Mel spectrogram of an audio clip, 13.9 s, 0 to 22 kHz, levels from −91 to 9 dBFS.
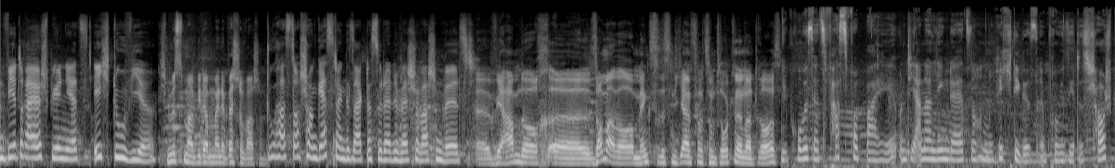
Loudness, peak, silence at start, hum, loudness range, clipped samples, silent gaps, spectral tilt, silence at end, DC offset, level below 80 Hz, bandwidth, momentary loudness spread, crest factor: -19 LUFS; -2 dBFS; 0 s; none; 2 LU; under 0.1%; none; -4.5 dB/octave; 0 s; under 0.1%; -48 dBFS; 18 kHz; 7 LU; 16 dB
